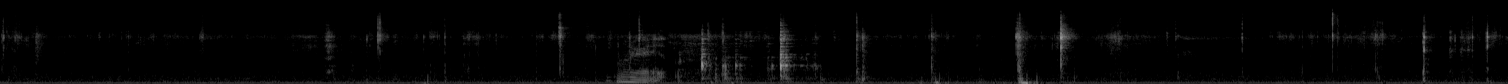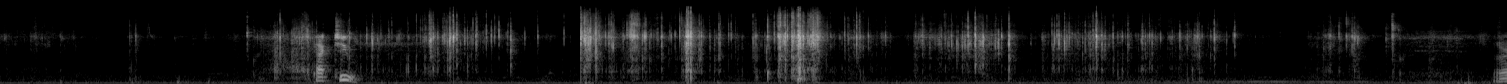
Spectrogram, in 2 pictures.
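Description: Foil trading-card pack wrapper being torn open and crinkled by gloved hands. Light clicks and rustles of cards being shuffled come first, then a dense stretch of loud crinkling and tearing fills the second half.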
